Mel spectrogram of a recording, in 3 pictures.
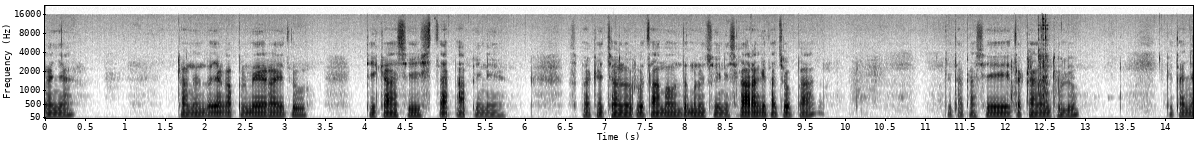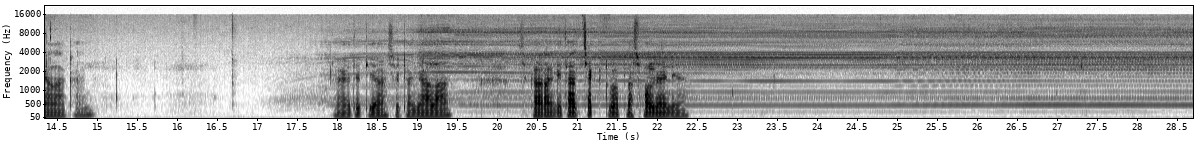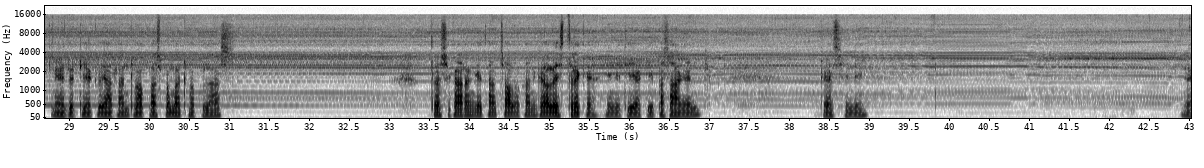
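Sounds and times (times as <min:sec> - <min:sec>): power inverter humming: 0:16.7 - 0:43.0.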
